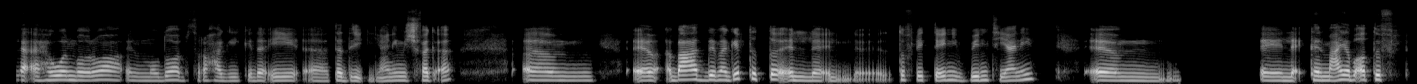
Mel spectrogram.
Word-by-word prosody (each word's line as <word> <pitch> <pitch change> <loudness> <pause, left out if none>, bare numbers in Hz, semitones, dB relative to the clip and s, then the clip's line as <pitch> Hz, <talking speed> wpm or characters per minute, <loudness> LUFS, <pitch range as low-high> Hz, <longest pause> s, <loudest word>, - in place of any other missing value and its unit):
لأ، 200 -2 0
هو 205 +1 +3
الموضوع 200 0 +1
الموضوع 180 +2 -3
بصراحة 180 -1 -7
جِه 170 0 -7
كده 180 +1 -1
إيه 180 +1 -3
آآ 165 -1 -5
تدريجي، 175 -3 -1
يعني 170 +4 -3
مش 185 -2 -3
فجأة. 190 -1 0 0.7
آمم، 190 - -2 0.4
آآ، 190 -12 +3
بعد 215 0 +5
ما 205 -1 +3
جِبت 255 +7 +1
الط 255 -1 0
ال 185 -6 +3
ال 175 - -3 0.4
الطفل 210 -2 -4
التاني 195 +1 0
بنتي 185 +2 -1
يعني 200 +8 -1 0.6
آمم، 180 - +2 1.0
آآ، 180 -1 +2
لأ، 275 - -1
كان 195 -2 +4
معايا 210 +4 +5
بقى 210 0 +5
طفل 220 +1 0
190 Hz, 135 wpm, -21 LUFS, 180-205 Hz, 1.0 s, بعد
